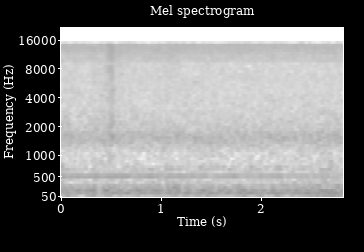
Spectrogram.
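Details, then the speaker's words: BMW 118d non-starter, no communication with the engine ECU (DDE), ignition on, engine not running: faint, steady hum from the in-tank fuel pump keeps going and never cuts out; pump running continuously, which it shouldn't. "the pump in the tank is constantly going oh it's still running"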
